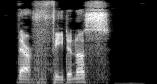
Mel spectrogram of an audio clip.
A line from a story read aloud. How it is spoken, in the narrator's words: growled Owen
